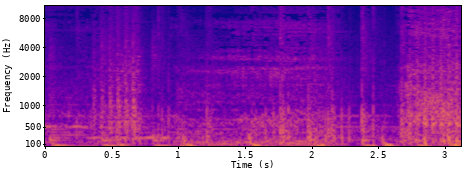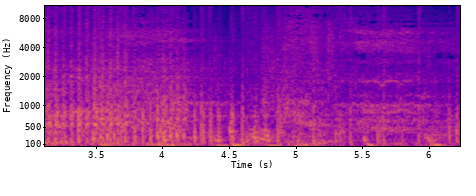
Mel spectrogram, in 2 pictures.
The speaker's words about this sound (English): This is it, men! Fire at will!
